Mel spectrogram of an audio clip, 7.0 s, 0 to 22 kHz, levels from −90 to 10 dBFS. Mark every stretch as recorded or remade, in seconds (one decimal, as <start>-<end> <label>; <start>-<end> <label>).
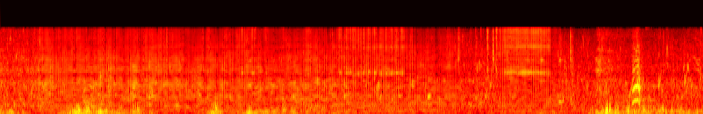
0.0-0.4 recorded; 0.4-4.6 remade; 4.6-5.0 recorded; 5.0-5.6 remade; 5.6-7.0 recorded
